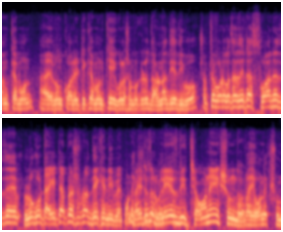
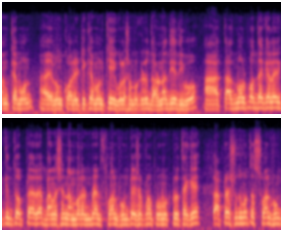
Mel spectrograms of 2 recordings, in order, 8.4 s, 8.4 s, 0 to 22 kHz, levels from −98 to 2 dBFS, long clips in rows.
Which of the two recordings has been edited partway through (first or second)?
first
